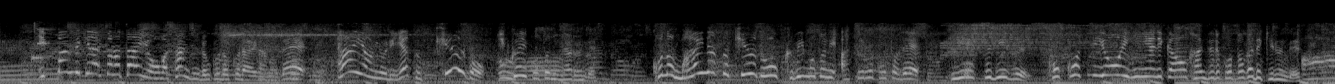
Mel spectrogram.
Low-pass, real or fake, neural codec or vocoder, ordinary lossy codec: 7.2 kHz; real; none; Opus, 16 kbps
